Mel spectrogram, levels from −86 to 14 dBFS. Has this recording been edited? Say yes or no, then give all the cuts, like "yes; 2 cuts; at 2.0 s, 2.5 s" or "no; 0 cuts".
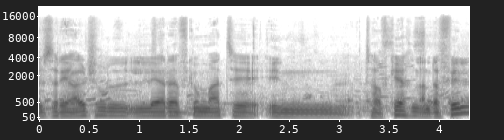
yes; 1 cut; at 1.5 s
